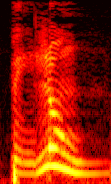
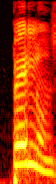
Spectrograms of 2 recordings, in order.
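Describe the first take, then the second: First: The stress is on the last syllable. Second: The stress is on the first syllable. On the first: The speaker calls it right. "si lleva tilde es pelón" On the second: The speaker calls it wrong. "No voy a pronunciar"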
